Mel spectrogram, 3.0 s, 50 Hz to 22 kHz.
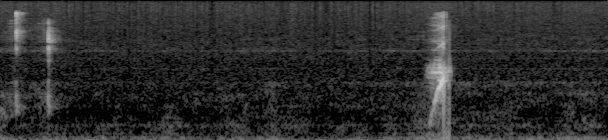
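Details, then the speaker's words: Sigma-7 servo mechanical analysis on the demo's z-axis, default settings, servo on: after the motor moves slightly forward and reverse, a quick rising chirp as all frequencies sweep through the system; clean sweep, no ringing, normal. "there's little chirp that's the sound of all of the frequencies going through the system and you finish it"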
